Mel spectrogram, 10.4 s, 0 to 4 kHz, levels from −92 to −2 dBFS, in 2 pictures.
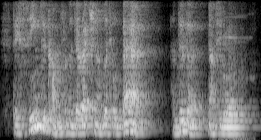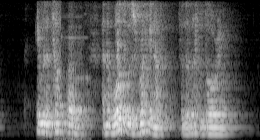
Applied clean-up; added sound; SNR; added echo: neural separator model SepFormer DNS4.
